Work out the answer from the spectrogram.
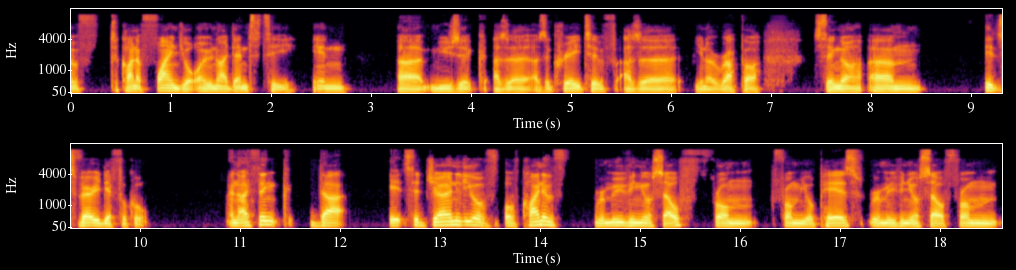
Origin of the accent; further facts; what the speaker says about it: Cambridge, East of England, United Kingdom; also born or lived in United States; I moved back in to Cambridge, my hometown, for a little bit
